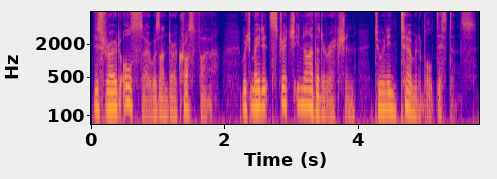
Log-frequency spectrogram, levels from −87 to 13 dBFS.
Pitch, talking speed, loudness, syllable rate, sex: 125 Hz, 195 wpm, -18 LUFS, 5.8 syllables/s, male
